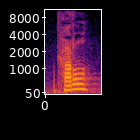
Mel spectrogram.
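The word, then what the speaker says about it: CoDel: I'll also teach you about um something called cuddle it's pronounced cuddle is cod um it's a control delay uh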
